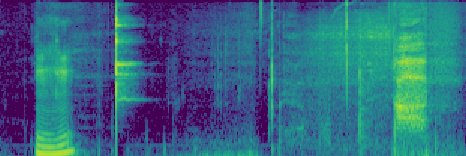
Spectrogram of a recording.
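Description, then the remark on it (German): A single bright, ringing clink of glasses of a sparkling lemon drink touching in a toast, short, with a voice just before it and quiet murmuring and shuffling afterward. “Ich sag trotzdem nochmal Prost.”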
